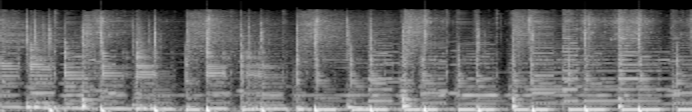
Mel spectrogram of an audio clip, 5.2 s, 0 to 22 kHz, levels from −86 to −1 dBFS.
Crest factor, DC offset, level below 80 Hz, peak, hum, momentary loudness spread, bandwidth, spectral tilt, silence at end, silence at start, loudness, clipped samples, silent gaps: 16 dB; under 0.1%; -24 dBFS; 0 dBFS; none; 3 LU; 16 kHz; -4 dB/octave; 0 s; 0 s; -17 LUFS; under 0.1%; none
